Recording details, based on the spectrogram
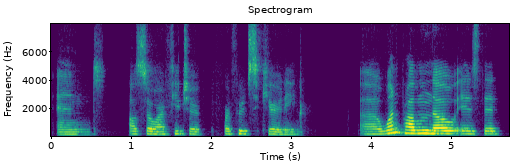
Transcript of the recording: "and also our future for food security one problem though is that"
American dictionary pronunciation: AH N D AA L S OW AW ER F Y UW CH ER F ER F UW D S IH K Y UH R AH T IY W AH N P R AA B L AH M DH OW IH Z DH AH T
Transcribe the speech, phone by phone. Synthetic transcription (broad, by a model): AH N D AA L S OW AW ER F Y UW CH ER F ER F UW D S IH K Y UH R AH T IY W AH N P R AA B L AH M DH OW IH Z DH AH T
